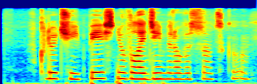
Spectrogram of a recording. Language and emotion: Russian, neutral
